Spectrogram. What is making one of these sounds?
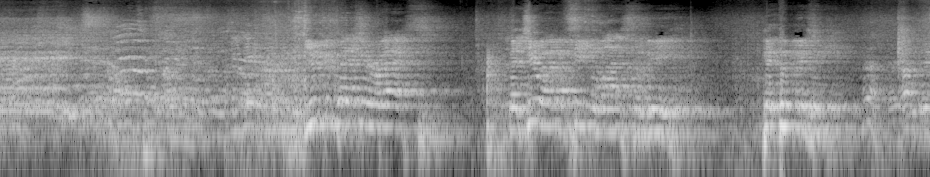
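A young man speaks loudly into a microphone, heard through a loudspeaker in an echoing hall.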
